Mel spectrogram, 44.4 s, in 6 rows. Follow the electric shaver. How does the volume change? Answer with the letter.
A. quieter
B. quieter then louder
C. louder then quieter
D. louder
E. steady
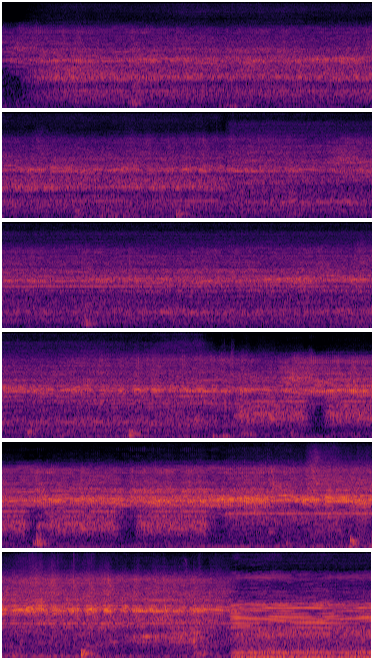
D.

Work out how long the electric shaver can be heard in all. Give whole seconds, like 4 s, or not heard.
44 s.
